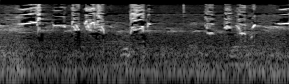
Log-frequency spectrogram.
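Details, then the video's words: Oriental magpie-robin (kacer) singing energetically, used as a lure to get other kacer singing: scattered high, sharp chirps and short whistled notes in loose bursts, with gaps and a faint low background hum. "KACER SUPER GACOR BUKA EKOR BONGKAR ISIAN"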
